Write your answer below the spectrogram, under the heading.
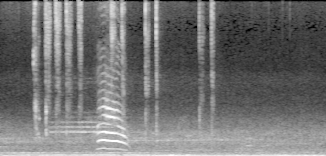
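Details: Single short arched meow from a kitten tucked into a jacket, amid clicking and rustling sounds and a constant low background hum.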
